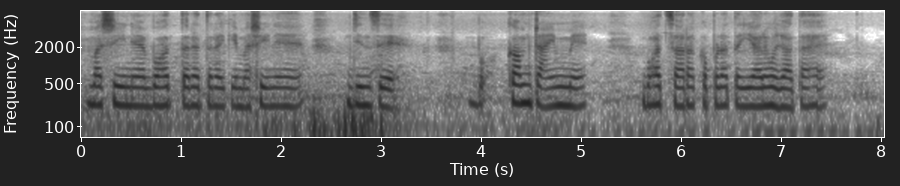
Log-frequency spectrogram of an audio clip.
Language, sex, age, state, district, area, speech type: Urdu, female, 18-30, Bihar, Supaul, rural, spontaneous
